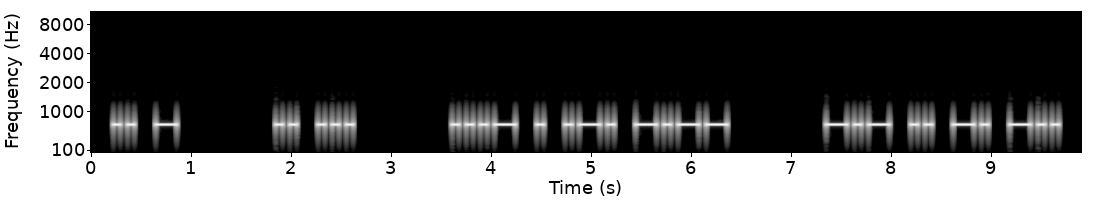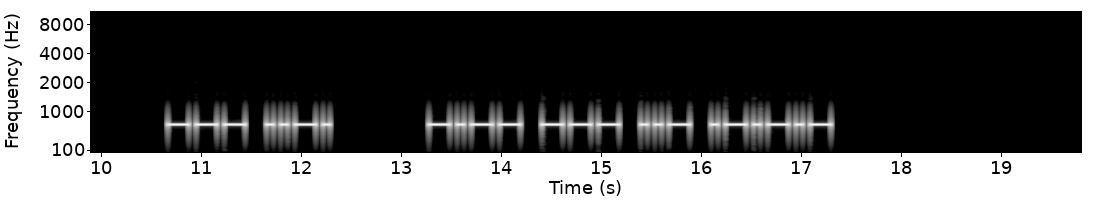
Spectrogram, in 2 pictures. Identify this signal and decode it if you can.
Morse code, heard as a keyed tone, about 17 wpm, 700 Hz. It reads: IT IS VERY KIND OF YOU.
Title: 2x Word-Spacing - Sentences from Top 200 Words - 17wpm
